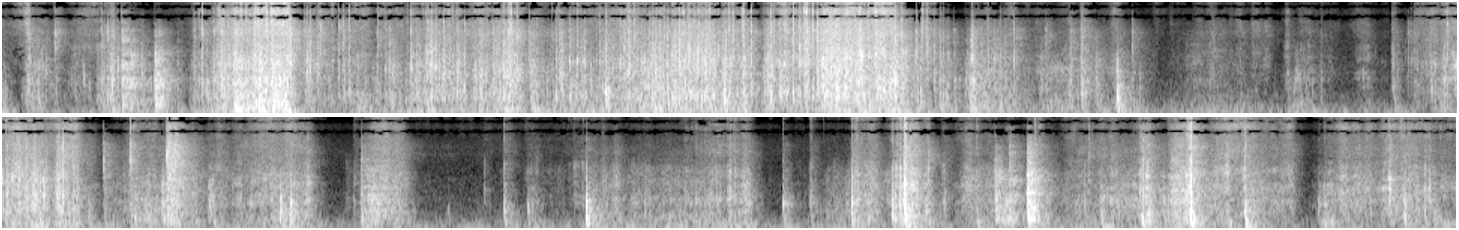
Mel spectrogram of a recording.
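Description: Packaging being unpacked by hand. First comes a long stretch of rustling and crinkling from a shipping mailer being opened. Then there are quieter, scattered knocks and scrapes as a small cardboard box is set down and its flaps are opened.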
